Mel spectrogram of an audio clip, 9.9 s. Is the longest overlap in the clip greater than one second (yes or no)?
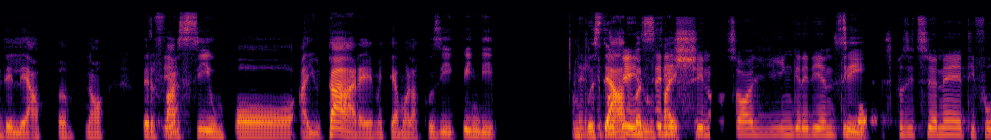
yes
